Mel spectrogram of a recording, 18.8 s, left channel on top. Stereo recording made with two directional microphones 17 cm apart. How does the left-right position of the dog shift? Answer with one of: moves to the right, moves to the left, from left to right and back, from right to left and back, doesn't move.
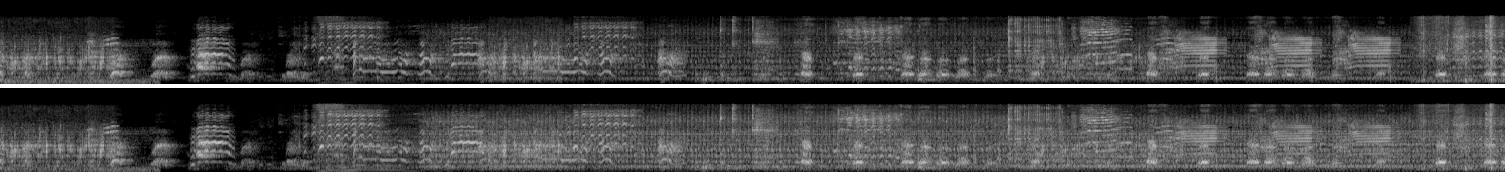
moves to the right.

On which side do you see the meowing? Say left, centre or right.
centre.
